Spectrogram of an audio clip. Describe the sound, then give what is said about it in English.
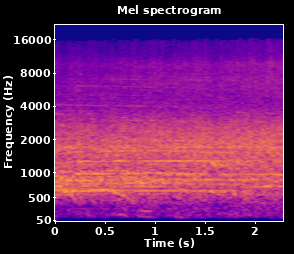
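Audience applause for guests being introduced, a dense, steady wash of clapping that holds at an even level throughout with no voices over it. “big round of applause for Michael Meadows and Tommy Smurl of Court Appointed Fame.”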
